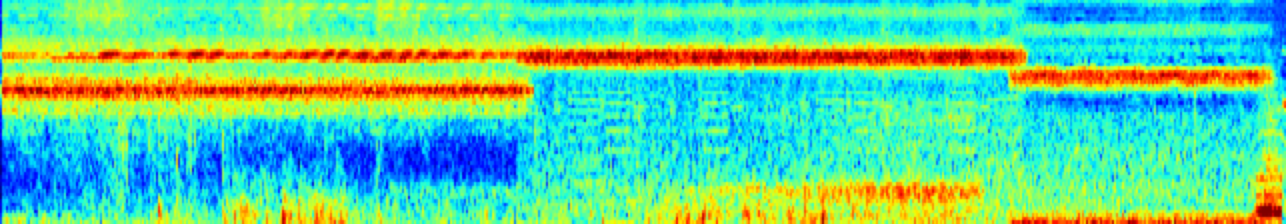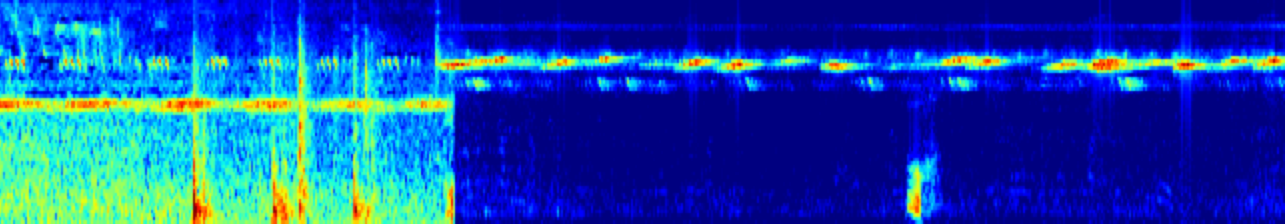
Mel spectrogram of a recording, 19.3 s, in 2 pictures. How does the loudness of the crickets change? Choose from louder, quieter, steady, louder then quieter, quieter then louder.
quieter.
